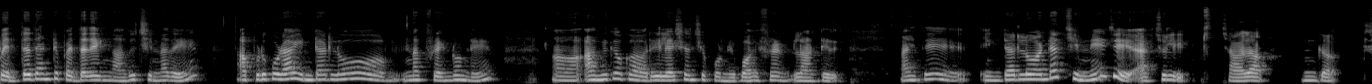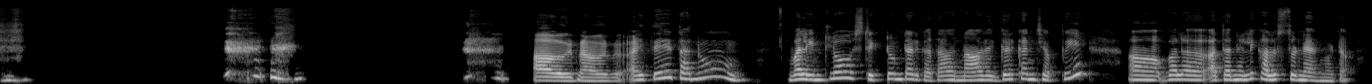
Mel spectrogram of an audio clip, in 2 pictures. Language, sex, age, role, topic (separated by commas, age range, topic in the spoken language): Telugu, female, 30-34, guest, సరైనగా 'అవును' లేదా 'కాదు' చెప్పే నైపుణ్యం మీకు ఎలా వచ్చింది?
